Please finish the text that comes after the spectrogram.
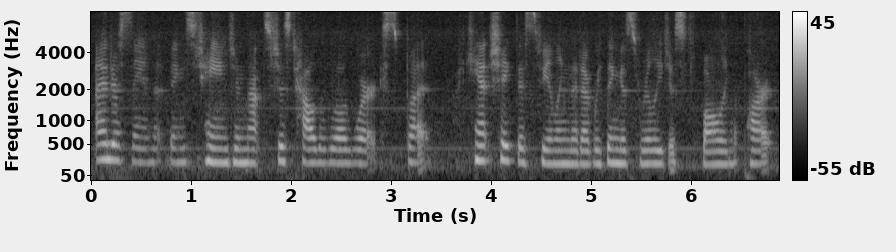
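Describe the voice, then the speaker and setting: A woman's voice: medium pitch, level tone, a little fast, a little mellow, natural voice, poor audio. A woman reading the part of a wistful, teasing young woman at a screenplay table read. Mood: melancholy, anxious. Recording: noticeable background noise.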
